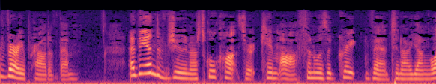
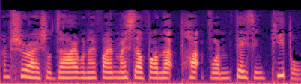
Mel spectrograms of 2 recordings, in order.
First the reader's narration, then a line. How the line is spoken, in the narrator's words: sighed Sarah Ray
